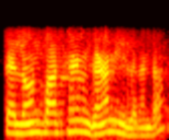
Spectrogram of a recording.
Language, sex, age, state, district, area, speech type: Sindhi, female, 45-60, Maharashtra, Thane, urban, conversation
